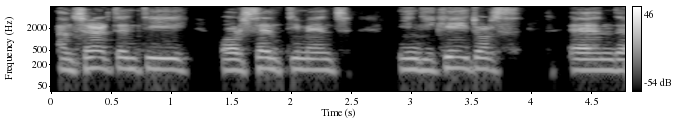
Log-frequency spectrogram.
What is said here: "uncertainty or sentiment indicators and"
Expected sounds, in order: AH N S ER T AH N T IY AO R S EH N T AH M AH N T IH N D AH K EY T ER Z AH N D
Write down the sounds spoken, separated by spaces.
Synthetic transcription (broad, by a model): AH N S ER T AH N T IY AO R S EH N T AH M AH N T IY N D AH K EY T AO S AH N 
